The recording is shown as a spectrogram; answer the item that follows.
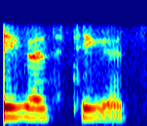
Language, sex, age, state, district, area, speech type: Odia, female, 18-30, Odisha, Jagatsinghpur, rural, conversation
